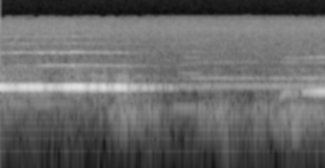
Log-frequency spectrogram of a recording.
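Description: A flute holding one long, steady note that fades out a little over a second in.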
